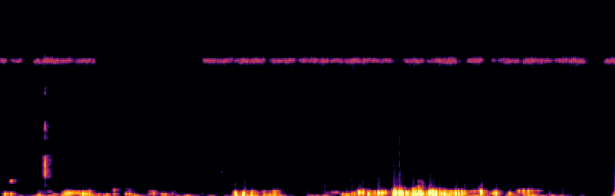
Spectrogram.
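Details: Hunger-related stomach rumbling after a skipped lunch: irregular gurgling, bubbling rumbles in bursts from the belly; normal borborygmi.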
